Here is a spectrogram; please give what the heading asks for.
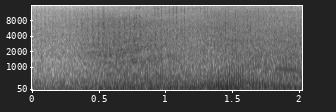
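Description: A propeller engine on a biplane drones steadily and loudly, a continuous low rumble with rushing wind-like noise on top, holding even for the full two seconds.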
